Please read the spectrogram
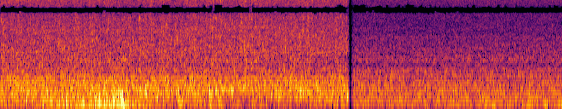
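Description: Creek water rushing and splashing over a low rock ledge waterfall, close to the microphone. About three and a half seconds in it drops suddenly to a quieter, steadier rush.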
